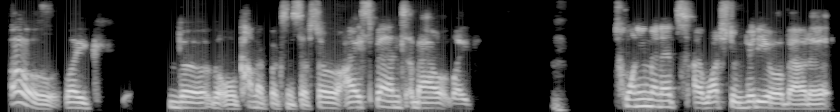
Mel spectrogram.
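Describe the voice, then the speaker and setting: A man's voice: medium pitch, darkish tone, dry recording, lo-fi sound. A twenty-year-old man telling an anecdote in a casual, self-deprecating way as a podcast guest. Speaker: podcast guest, audio drama writer.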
